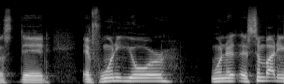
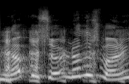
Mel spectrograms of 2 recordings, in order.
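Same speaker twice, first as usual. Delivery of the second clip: recruit. Retold or imitated. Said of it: "I was like".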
